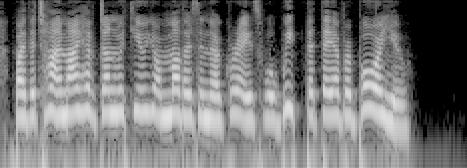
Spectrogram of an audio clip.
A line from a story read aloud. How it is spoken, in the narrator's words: cried, his voice growing shrill with passion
